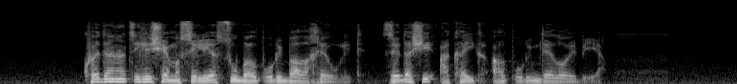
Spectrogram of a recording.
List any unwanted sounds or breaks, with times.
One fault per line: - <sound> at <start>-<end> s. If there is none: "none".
none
